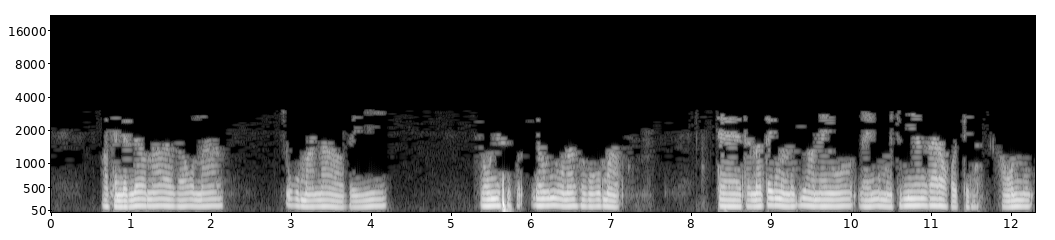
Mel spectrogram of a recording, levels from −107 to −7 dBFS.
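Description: Heavy MP3 compression, likely at a very low bitrate, runs throughout this speech recording. Short of bits, the encoder has cut everything above 3 kHz and zeroed weak frequency lines, so the sound is dull, watery and swirling, with smeared attacks, consistent with roughly 8 kbps.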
